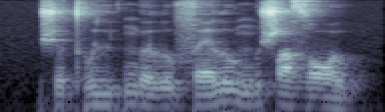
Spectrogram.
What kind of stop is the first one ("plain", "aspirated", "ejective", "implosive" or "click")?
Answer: ejective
